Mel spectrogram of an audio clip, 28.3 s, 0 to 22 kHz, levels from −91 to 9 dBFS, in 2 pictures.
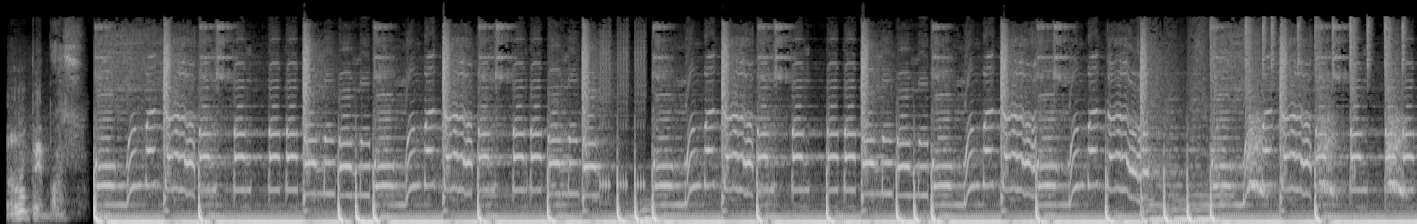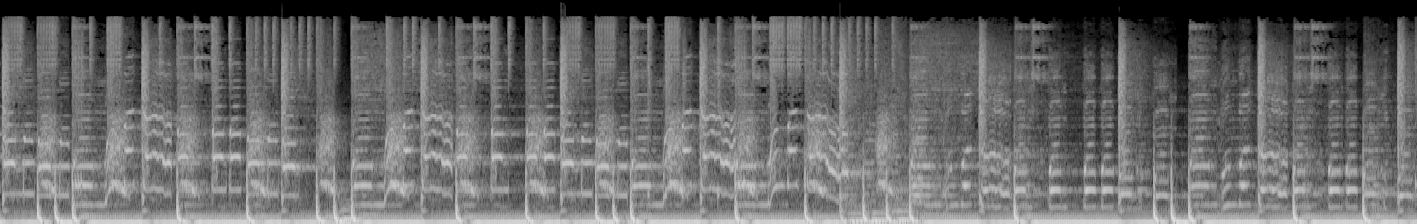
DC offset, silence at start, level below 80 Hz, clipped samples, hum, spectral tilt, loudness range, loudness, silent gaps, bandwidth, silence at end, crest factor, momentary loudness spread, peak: under 0.1%; 0.05 s; -14 dBFS; under 0.1%; none; -4.5 dB/octave; 1 LU; -13 LUFS; none; 16.5 kHz; 0 s; 10 dB; 3 LU; 0 dBFS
